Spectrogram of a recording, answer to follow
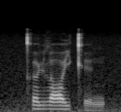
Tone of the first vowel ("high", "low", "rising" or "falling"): high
